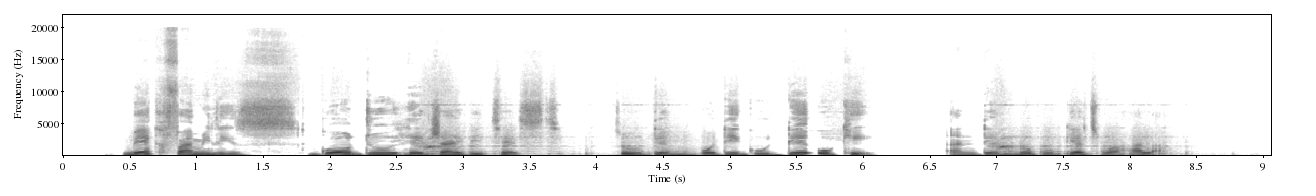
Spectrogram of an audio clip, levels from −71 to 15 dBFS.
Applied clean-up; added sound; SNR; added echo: neural mask model RNNoise.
